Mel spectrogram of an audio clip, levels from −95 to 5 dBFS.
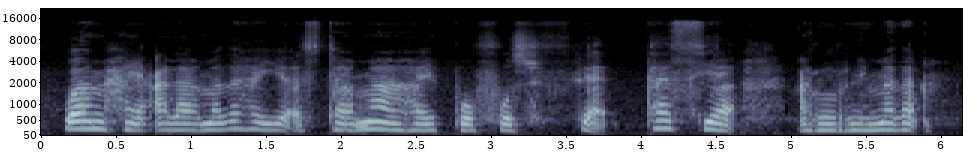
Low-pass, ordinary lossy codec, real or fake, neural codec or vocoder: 14.4 kHz; AAC, 64 kbps; fake; vocoder, 44.1 kHz, 128 mel bands, Pupu-Vocoder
